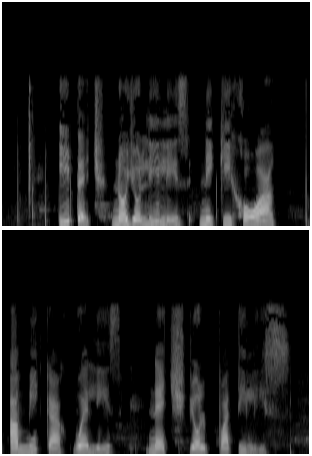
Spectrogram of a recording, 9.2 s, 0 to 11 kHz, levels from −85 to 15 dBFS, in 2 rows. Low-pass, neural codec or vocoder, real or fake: 7.2 kHz; none; real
